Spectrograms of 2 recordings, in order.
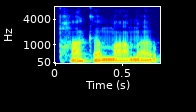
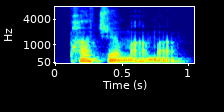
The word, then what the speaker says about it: Pachamama: And finally, Sam, aka Frisco17, has pronunciation note on what I pronounced as Pachamama, which as Sam points out, is with a CH sound, not a CK sound. So it's Pachamama.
